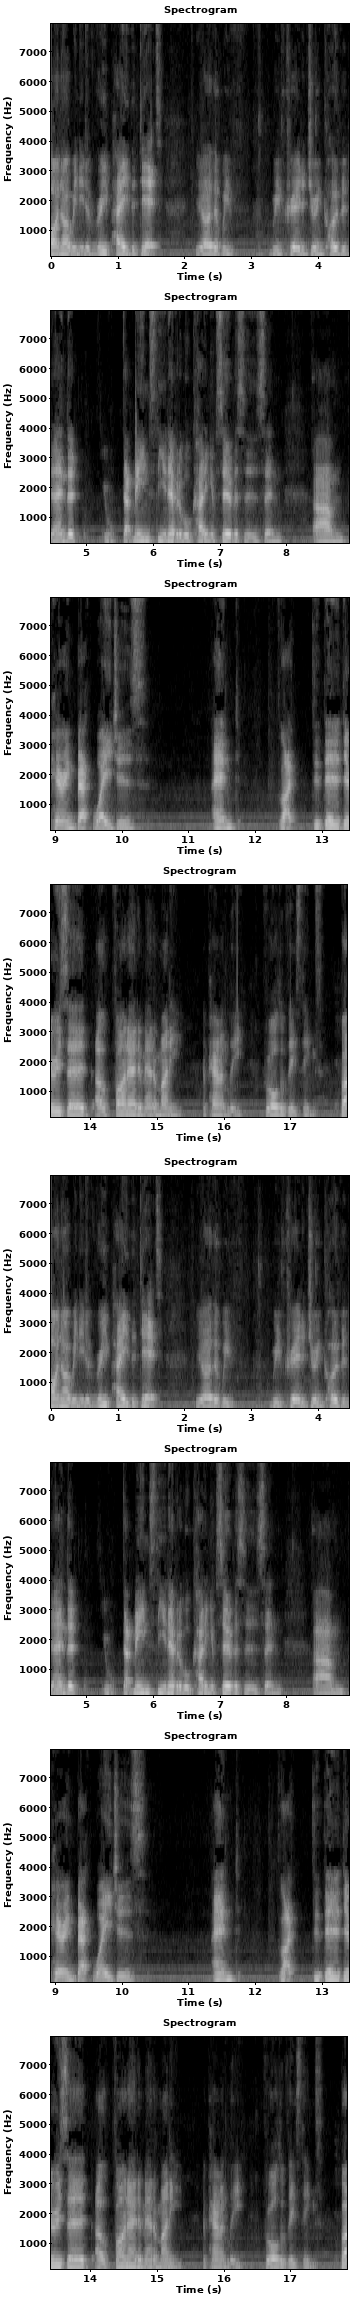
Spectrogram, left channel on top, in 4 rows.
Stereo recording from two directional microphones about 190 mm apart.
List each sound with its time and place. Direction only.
0.0 s speech: 15° left (ahead or behind)
11.3 s speech: 15° left (ahead or behind)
